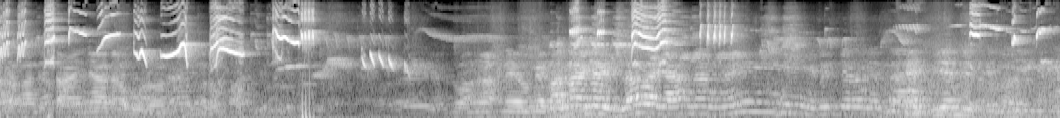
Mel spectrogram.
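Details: Orange-headed thrush kept for singing contests, singing at high volume with tail spread: quick, sharply rising and falling whistles at first, then lower warbled, chattering phrases.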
